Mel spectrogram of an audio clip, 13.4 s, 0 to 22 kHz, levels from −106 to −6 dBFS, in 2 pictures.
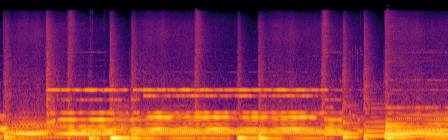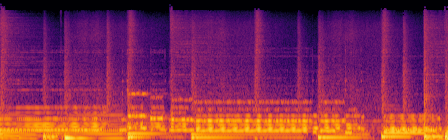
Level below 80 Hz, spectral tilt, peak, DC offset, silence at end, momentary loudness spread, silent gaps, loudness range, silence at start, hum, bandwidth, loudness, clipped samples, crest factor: -26 dBFS; -9 dB/octave; -4 dBFS; under 0.1%; 0 s; 7 LU; none; 4 LU; 0 s; none; 13.5 kHz; -21 LUFS; under 0.1%; 16 dB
